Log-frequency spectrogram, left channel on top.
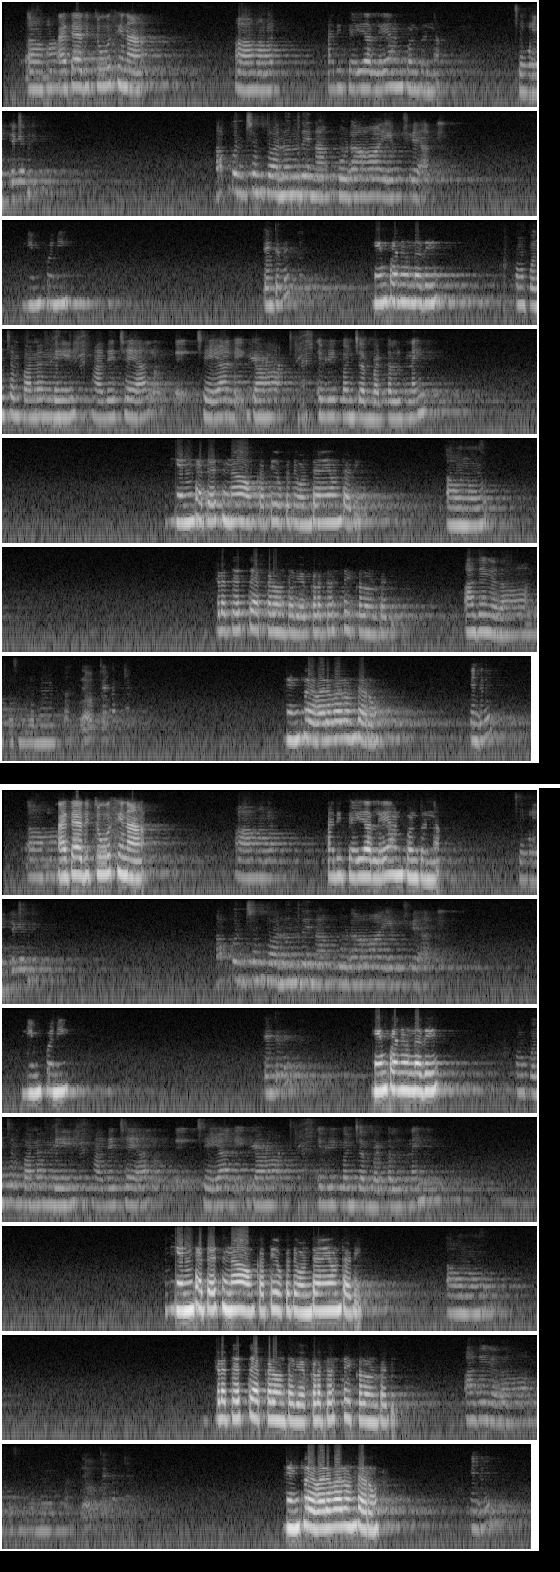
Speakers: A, on the left; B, on the right.
A: ఆహా
B: అయితే అది చూసిన
A: ఆహా
B: అది చెయ్యాలి అనుకుంటున్నా
A: చేయండి. కొంచం పనుంది నాక్కూడా ఏం చేయాలి.
B: ఏం పని?
A: ఏంటిది?
B: ఏం పని ఉన్నది.
A: ఇంకొంచం పనుంది అదే చెయాలుంది. చేయాలిగా ఇవి కొంచెం బట్టలున్నయి.
B: ఎంత చేసినా ఒకటి ఒకటి ఉంటనే ఉంటది.
A: అవును.
B: ఇక్కడ చేస్తే అక్కడ ఉంటది అక్కడ చేస్తే ఇక్కడ ఉంటది.
A: అదే గదా అందుకోసమే మేం ఇబ్బంది పడుతున్నం.
B: ఇంట్లో ఎవరెవరుంటరు?
A: ఏంటిది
